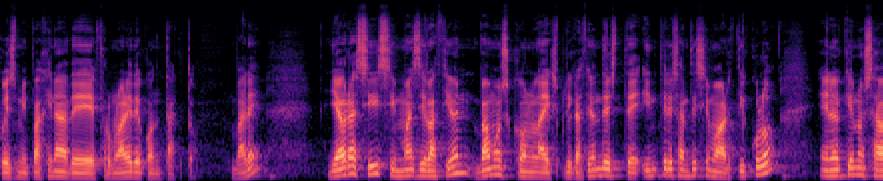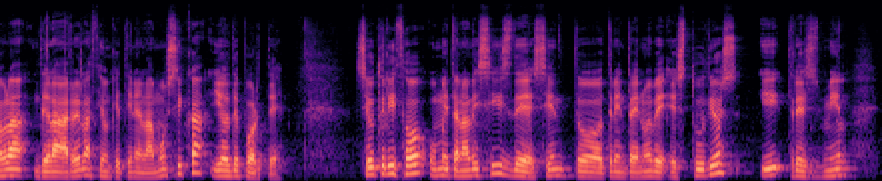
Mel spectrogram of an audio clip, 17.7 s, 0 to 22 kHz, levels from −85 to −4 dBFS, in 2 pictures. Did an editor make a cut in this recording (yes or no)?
no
